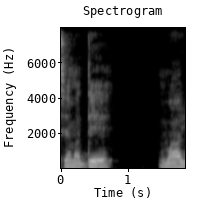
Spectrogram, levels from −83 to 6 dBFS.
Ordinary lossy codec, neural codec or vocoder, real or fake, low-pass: none; none; real; none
